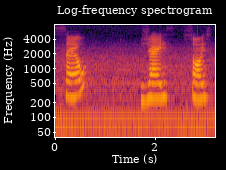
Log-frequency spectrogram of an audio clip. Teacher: abertos éo seguidos ou não de S exemplo céu Geis sois notem que são ditongos abertos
